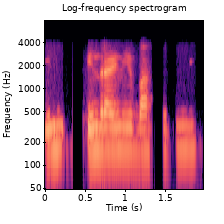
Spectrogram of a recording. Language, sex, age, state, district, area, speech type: Marathi, male, 30-45, Maharashtra, Nanded, urban, conversation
